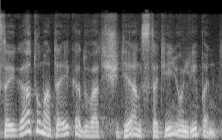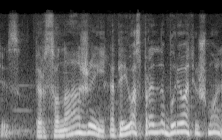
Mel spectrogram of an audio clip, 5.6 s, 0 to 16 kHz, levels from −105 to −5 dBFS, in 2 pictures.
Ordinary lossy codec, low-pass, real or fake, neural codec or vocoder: Opus, 64 kbps; 10.8 kHz; real; none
